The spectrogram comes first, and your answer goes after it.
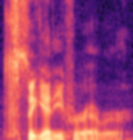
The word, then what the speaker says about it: Spaghetti Forever: say it yeah yeah but i'm told it's pronounced spaghetti forever you sure that's what they say spaghetti it's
